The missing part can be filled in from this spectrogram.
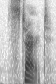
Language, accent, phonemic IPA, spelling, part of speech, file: English, US, /stɑɹt/, start, noun / verb / adverb, En-us-start.ogg
- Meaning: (noun) 1. The beginning of an activity 2. A sudden involuntary movement 3. The beginning point of a race, a board game, etc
